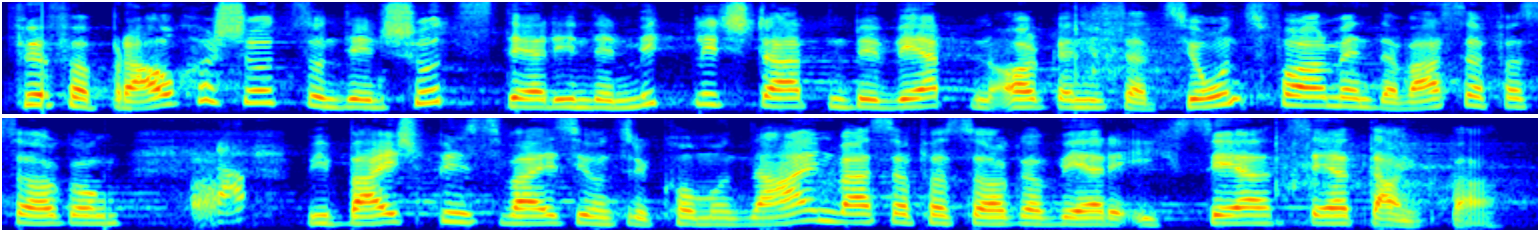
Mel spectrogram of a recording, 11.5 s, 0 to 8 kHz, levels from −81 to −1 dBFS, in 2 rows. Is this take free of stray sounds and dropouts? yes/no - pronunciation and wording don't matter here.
no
